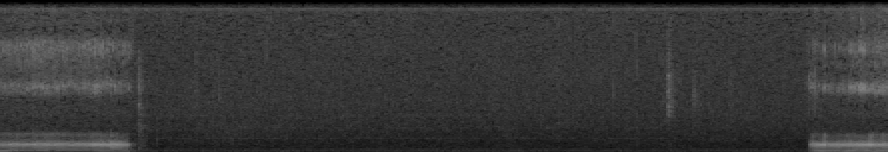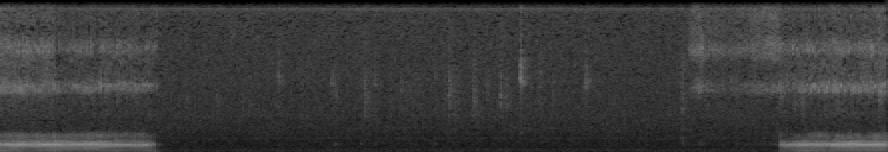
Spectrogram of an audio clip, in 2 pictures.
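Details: Very small sleeping dog snoring very loudly: long, loud, buzzing snores on each breath, about every six seconds, with quiet pauses between.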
